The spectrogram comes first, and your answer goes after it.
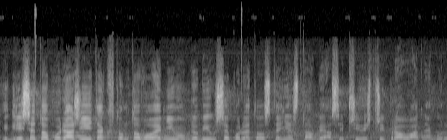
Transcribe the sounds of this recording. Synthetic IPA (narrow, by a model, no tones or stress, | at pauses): ʔɪɡdɪʃsɛt̪o̞po̞dar̝iːt̪akft̪o̞mt̪o̞vo̞lɛbɲiːmo̞bdo̞biːuʃsɛpodlɛt̪oɦost̪ɛjɲɛst̪avbɪʔa̰sɪpr̥iːlɪʃpr̥ɪpɾavo̞vat̪nɛbudu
